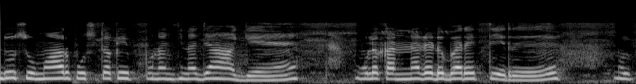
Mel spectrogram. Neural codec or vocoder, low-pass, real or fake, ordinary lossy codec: none; 7.2 kHz; real; none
